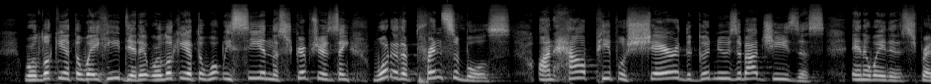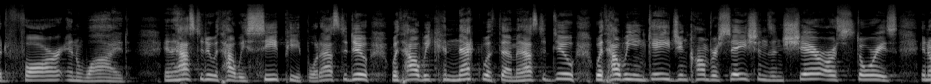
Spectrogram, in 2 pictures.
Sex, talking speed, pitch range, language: male, 250 wpm, 185-230 Hz, English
